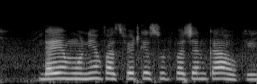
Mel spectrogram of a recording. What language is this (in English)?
Bhojpuri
